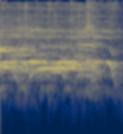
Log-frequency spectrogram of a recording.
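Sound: audience clapping and cheering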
